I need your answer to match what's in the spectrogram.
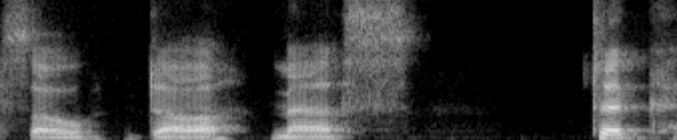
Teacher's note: even though we spell that with an O it's a vowel schwa it's the UH sound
